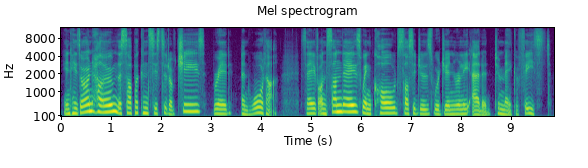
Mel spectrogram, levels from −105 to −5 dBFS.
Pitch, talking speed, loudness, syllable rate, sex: 195 Hz, 150 wpm, -17 LUFS, 4.3 syllables/s, female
